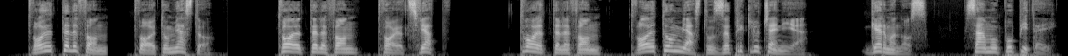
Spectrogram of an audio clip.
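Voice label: Bulgarian Commercial; GoLocalise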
